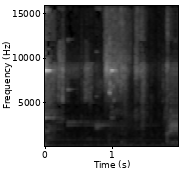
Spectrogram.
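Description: Quiet pause with faint rustling of houseplant leaves as a hand brushes through them, over a low steady hum.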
